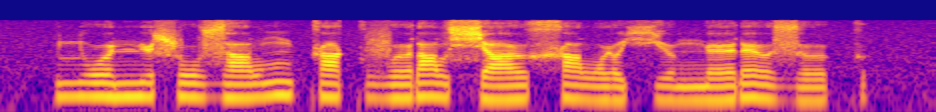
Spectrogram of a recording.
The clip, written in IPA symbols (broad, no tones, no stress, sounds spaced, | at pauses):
ʎ o ə̯ nʲ ə ɬ o z a lˠ ŋ ə k a k v ə ɾ a lˠ ɕ a ə̯ x a lˠ j ə ç ɪ ə̯ ŋ ɛ ɾ ɛ ə̯ z ə k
